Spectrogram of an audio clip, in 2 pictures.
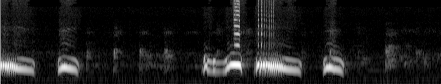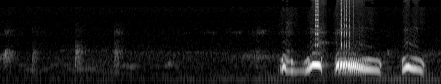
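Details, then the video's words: Spotted dove in the 'giọng đồng' singing style, kept to lure and provoke wild doves. It gives three full coo phrases with long quiet gaps. Each is a soft doubled lead-in, a rich drawn-out coo and a brief final note, with faint low hum in the background. "Cu gáy giọng đồng dùng dụ và kích chim giọng thổ hiệu quả"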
